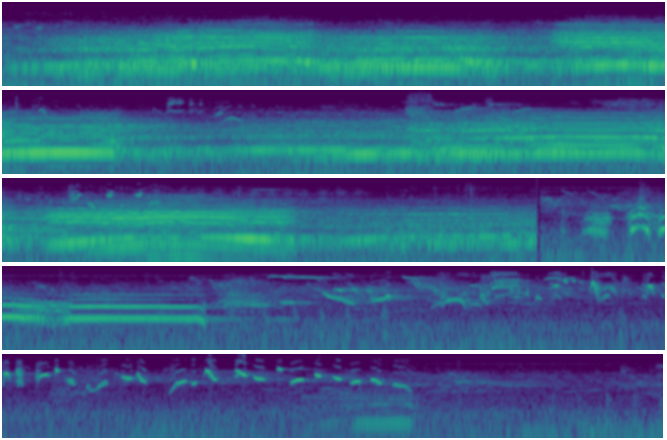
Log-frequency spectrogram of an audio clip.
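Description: Cattle mooing, several long calls overlapping one another, until they cut off abruptly about twelve seconds in. A brief steady call follows, then rapid high bird chirps.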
